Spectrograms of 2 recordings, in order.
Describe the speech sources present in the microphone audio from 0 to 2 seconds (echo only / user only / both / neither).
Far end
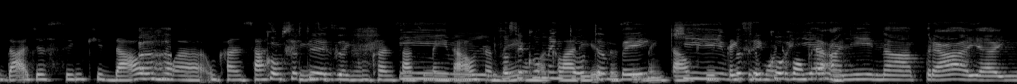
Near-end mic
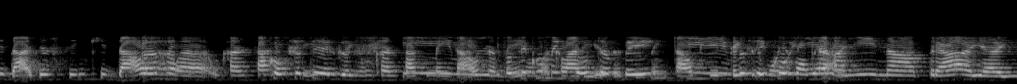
echo only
